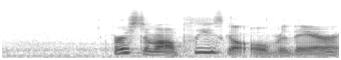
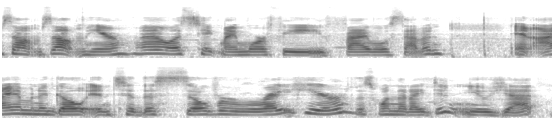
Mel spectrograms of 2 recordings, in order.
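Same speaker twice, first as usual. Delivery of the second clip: normal talking voice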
